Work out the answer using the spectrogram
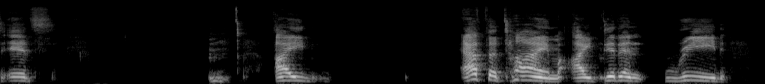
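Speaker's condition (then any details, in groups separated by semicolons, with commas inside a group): Aphasia; apraxia after stroke following rewiring surgery on one of two brain aneurysms, 6-week hospitalization; earlier could not talk, trouble reading aloud, word-finding difficulty with apraxia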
